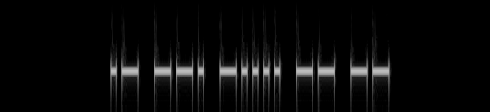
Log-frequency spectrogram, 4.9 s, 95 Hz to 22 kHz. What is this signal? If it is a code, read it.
Morse code, heard as a keyed tone, about 21 wpm, 700 Hz. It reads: AG6MM
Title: USA Call Signs - 5 Characters - Repeated 3x - 22wpm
